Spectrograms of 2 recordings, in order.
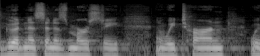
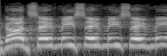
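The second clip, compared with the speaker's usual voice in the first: high, loud cries of save me; desperate pleading; 9 dB louder than usual. Pretend. People begging God for rescue, high desperate cries. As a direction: beg for rescue at the top of the voice.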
